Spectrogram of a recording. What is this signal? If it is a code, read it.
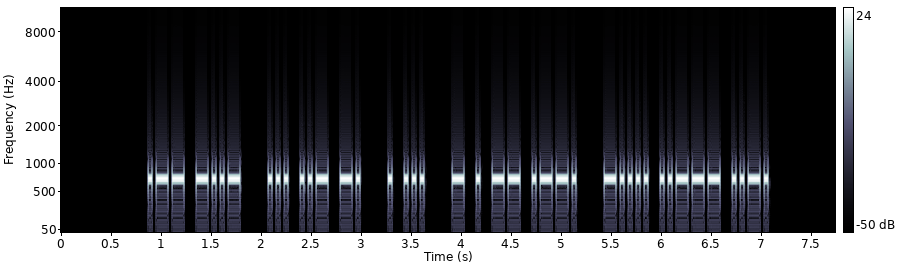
Morse code, heard as a keyed tone, about 30 wpm, 700 Hz. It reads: WX SUN ES TEMP 62F
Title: Practice QSO - Exchange 2 - Info - 30wpm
